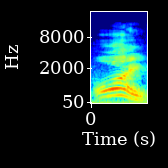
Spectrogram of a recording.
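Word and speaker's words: אוי: It would have been read oi. You read like oi, like you probably heard. Jews like to say oi, right?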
